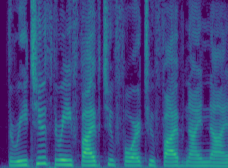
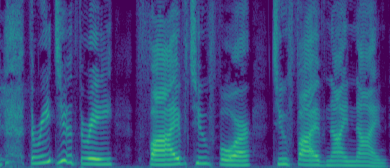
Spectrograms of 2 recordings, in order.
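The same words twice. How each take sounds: First: Said in the usual way. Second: Phone number spelled out very slowly; slow dictation. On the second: Real, not acted. Host giving listeners the call-in number, slow dictation. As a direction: announce each group slowly and deliberately.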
